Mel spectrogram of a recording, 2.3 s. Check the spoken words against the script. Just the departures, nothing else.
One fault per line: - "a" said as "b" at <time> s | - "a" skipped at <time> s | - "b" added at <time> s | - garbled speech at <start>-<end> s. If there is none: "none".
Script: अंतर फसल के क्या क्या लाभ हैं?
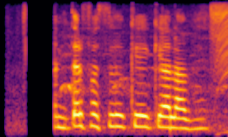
- "क्या" skipped at 1.7 s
